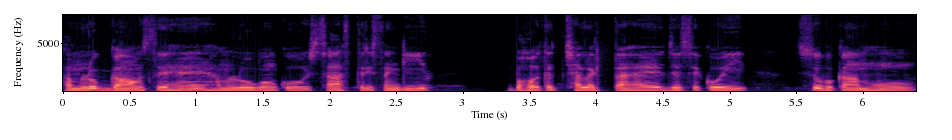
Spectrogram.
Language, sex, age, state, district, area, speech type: Hindi, male, 18-30, Uttar Pradesh, Jaunpur, rural, spontaneous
